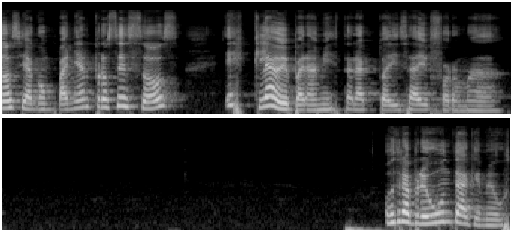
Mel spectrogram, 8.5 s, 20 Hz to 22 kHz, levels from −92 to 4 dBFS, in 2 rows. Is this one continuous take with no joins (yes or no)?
yes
